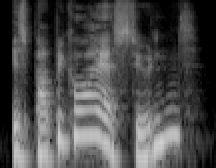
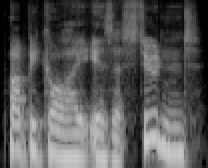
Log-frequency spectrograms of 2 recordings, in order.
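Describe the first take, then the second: First: "Is Puppy Kohai a student?" pitched higher, rising at the end; question rise. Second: "Puppy Kohai is a student" with a falling tune; statement fall. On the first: Teacher shows the English question, rising pitch. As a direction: ask it, lifting the voice up. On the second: Teacher shows the plain statement, falling tune. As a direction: state it flatly, falling at the end. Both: Shown as a demonstration. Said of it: "change both the word order and the intonation".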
